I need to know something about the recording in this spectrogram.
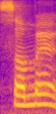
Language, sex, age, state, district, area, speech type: Hindi, female, 18-30, Rajasthan, Jaipur, urban, read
